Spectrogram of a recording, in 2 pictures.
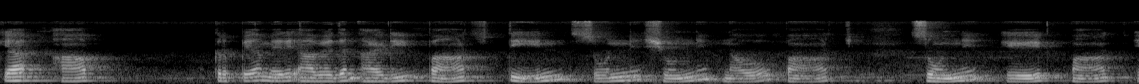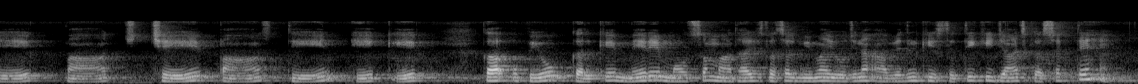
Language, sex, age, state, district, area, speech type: Hindi, male, 45-60, Uttar Pradesh, Sitapur, rural, read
